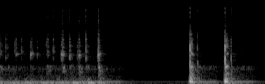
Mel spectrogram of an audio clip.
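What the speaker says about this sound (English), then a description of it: "I think I can just backspace and edit." A computer keyboard being typed on, a quick run of clicking keystrokes followed by a pause and two separate sharp key presses, close and fairly quiet with no talking.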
